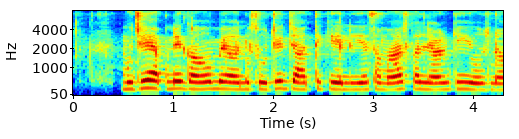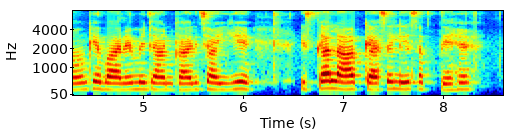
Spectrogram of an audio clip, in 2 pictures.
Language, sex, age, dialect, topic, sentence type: Hindi, female, 18-24, Garhwali, banking, question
